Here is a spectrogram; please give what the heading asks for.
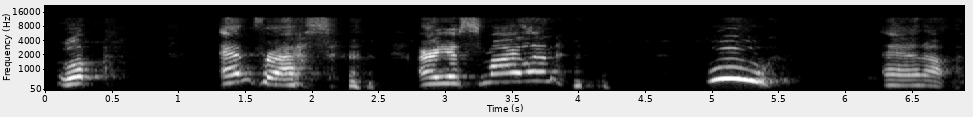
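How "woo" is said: high, loud cheer; excited whoop. Real, not acted. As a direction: whoop with energy. Cheer after a rep.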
